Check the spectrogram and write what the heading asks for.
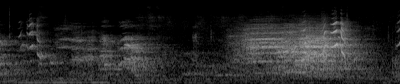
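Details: Galah and Major Mitchell's cockatoo giving harsh, noisy screeches, a short burst near the start and a longer rasping call later, both broad and grating, with an indoor background.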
